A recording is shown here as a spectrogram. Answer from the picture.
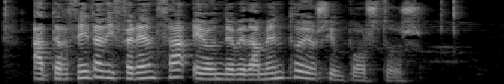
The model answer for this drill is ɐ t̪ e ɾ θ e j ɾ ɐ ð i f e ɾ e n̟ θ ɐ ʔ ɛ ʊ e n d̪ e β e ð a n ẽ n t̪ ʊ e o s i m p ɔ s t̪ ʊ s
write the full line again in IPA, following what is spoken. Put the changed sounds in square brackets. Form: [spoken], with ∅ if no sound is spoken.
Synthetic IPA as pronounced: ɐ t̪ e ɾ θ e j ɾ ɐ ð i f e ɾ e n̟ θ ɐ ʔ ɛ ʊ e n d̪ e β e ð a [m] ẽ n t̪ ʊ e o s i m p ɔ s t̪ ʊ s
